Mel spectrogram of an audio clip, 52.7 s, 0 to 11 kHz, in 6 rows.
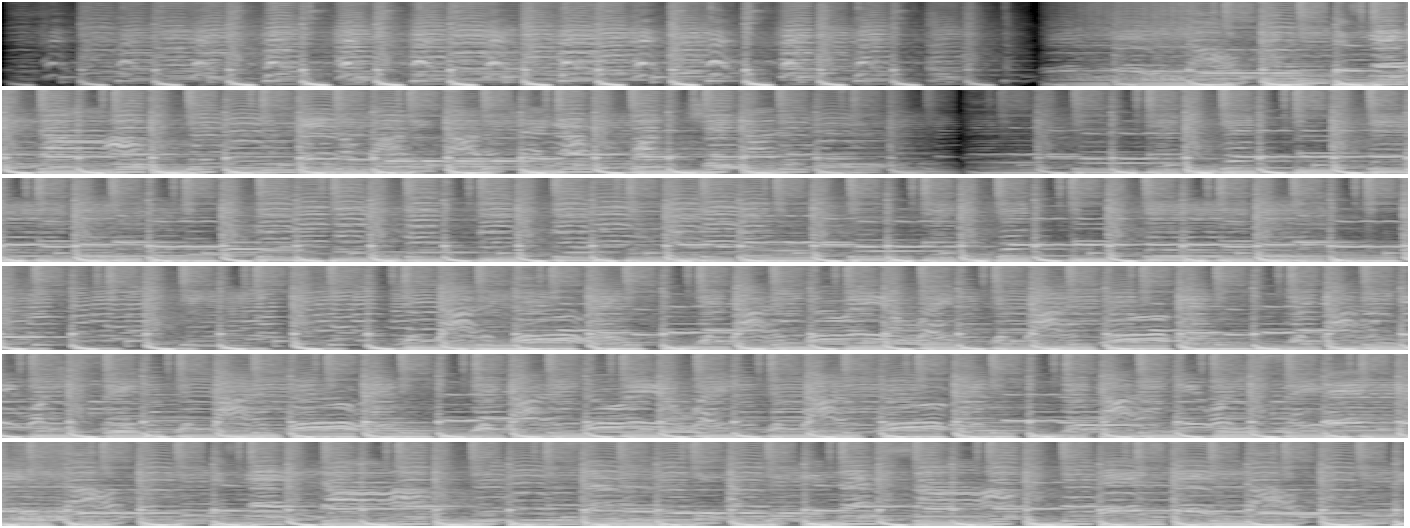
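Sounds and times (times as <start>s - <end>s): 
cha cha cha group dance song with singing: 0.1s - 52.6s.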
